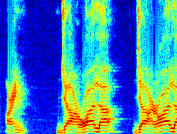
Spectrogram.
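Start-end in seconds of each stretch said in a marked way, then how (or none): none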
